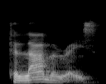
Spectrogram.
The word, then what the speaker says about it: telomerase: the telomere caps and reduce the activity of telomerase. The first line, the last bit words, this is pronounced inevitably.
